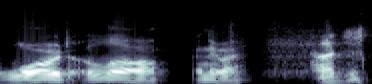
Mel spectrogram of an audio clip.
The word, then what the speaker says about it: Wardlow: It's Wardlow. Not Warlow. Wardlow.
